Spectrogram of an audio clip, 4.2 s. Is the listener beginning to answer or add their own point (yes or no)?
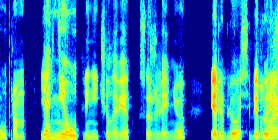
yes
